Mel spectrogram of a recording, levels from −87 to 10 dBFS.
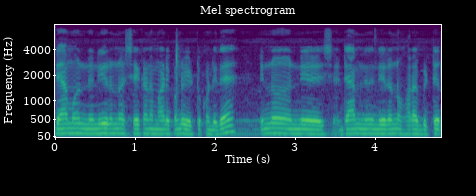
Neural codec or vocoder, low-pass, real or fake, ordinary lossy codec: none; 7.2 kHz; real; none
